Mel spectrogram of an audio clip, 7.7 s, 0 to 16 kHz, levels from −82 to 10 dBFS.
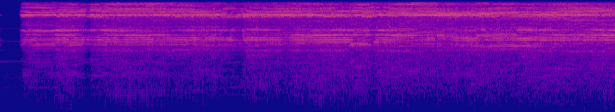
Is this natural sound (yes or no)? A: yes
